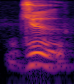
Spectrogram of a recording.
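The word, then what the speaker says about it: jū: u u q and the last one is ju j-u-u so counting in japanese we can count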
